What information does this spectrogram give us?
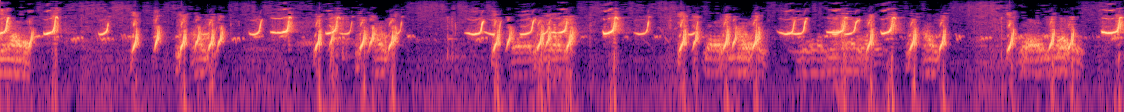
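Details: Female common quail (batair) calls in fast, crowded chatter. Gritty chirps overlap with thin, rising whistled notes, and the sound repeats almost without pause.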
